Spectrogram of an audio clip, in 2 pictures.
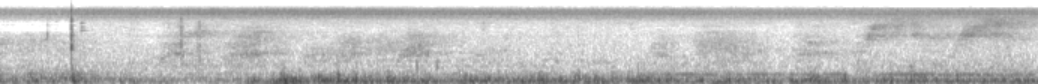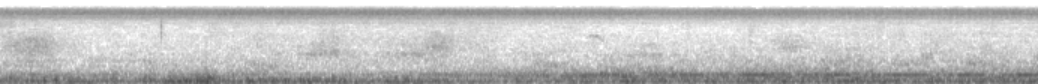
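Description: Outdoor ambience: a steady low rumble under a constant high hiss, with faint short chirps here and there.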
